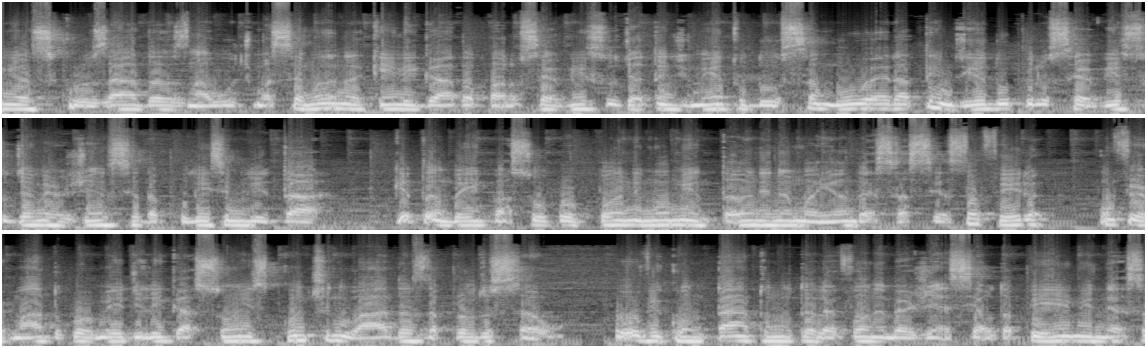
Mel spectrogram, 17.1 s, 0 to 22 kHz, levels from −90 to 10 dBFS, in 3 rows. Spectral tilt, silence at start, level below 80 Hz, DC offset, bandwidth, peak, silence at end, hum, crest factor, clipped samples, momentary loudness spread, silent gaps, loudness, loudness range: -5 dB/octave; 0 s; -28 dBFS; 2%; over 20 kHz; 0 dBFS; 0 s; none; 6 dB; 20%; 3 LU; none; -6 LUFS; 1 LU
